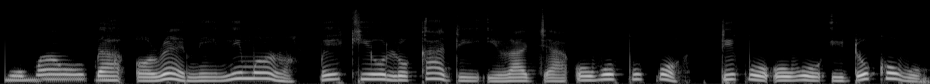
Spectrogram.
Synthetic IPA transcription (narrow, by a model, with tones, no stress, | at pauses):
mo˧mãː˨˦ũ˧ɡ͡ba˧ɔ˨ɾɛ˦˨mĩ˧nĩ˦mɔ̃˦˨ɾ̃ã˨ | k͡pe˨˦kʰi˦o˦lo˧ka˦˨di˨˧i˨ɾa˧d͡ʒa˨o˧wo˦pu˦k͡pɔ˦˨ | d̥i˦k͡po˦˨ʔo˧wo˦i˨do˨˦ko˦˨wo˨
